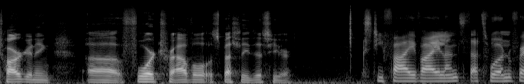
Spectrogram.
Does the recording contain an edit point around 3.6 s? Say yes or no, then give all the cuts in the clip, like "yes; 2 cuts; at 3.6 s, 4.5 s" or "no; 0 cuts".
yes; 1 cut; at 3.6 s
